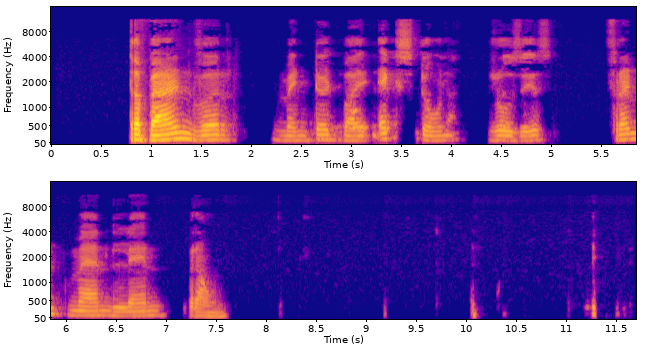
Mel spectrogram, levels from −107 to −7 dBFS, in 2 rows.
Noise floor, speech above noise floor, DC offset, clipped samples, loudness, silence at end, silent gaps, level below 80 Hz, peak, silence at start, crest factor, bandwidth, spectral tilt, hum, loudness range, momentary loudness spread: -89 dBFS; 66 dB; under 0.1%; under 0.1%; -23 LUFS; 0.4 s; none; -60 dBFS; 0 dBFS; 0.8 s; 26 dB; 11.5 kHz; -6 dB/octave; none; 19 LU; 21 LU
